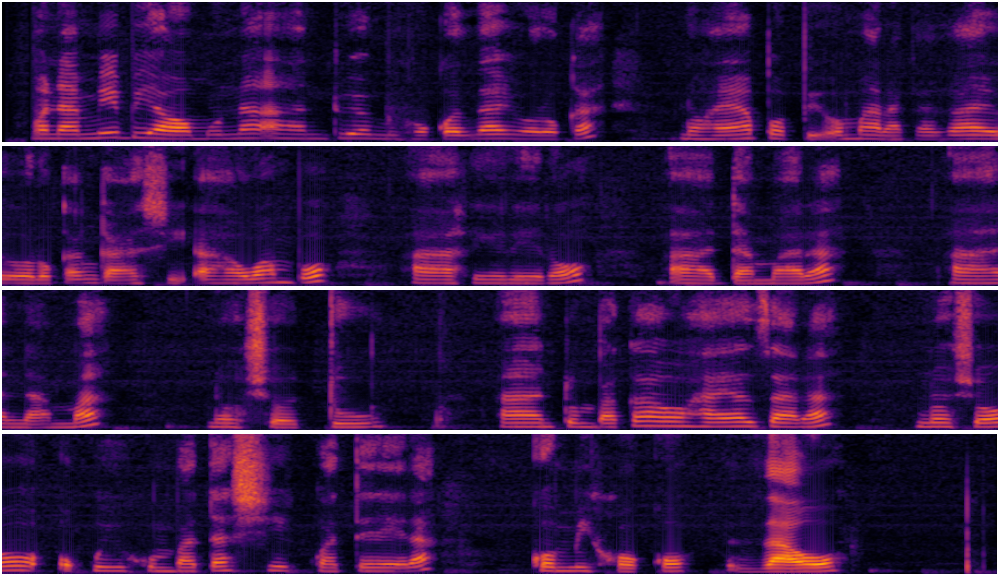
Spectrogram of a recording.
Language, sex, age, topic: Oshiwambo, female, 18-24, agriculture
